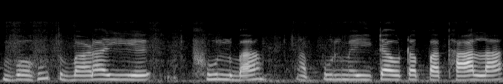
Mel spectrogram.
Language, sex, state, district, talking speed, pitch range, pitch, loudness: Bhojpuri, female, Bihar, Muzaffarpur, 120 wpm, 210-225 Hz, 215 Hz, -19 LUFS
